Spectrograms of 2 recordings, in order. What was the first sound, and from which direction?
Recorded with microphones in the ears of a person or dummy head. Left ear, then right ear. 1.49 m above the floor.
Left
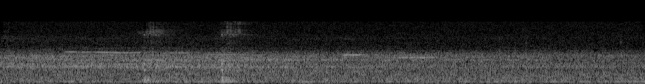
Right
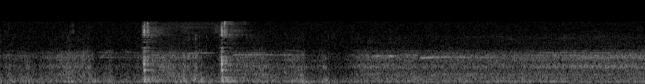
Dripping, 75° right (ahead or behind).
